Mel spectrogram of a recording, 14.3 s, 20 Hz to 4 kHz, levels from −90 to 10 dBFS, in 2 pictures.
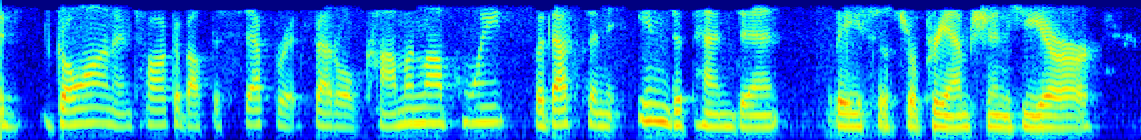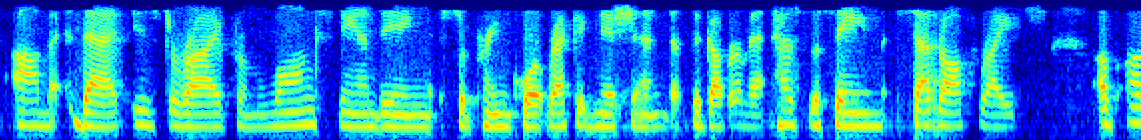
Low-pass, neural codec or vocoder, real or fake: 3.6 kHz; none; real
